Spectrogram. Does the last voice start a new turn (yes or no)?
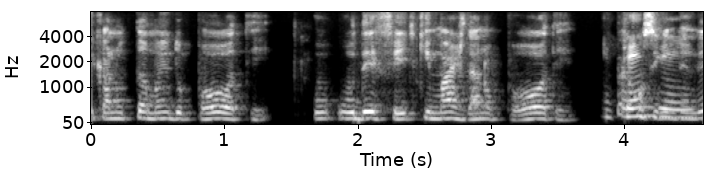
yes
